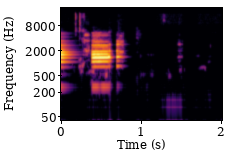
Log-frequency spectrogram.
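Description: A woman's voice drawing out a word or two at a steady pitch, then a pause of about a second with almost nothing heard.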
